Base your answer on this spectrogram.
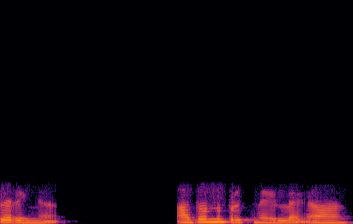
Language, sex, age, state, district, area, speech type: Tamil, female, 30-45, Tamil Nadu, Thoothukudi, rural, conversation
